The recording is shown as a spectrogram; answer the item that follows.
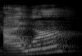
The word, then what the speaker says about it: hour: stage our house our house okay the hour two hours so our mother our house it should be pronounced the same exactly the same okay new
